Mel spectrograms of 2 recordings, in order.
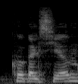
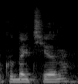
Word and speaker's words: Cobaltium: Nous avons eu Cobaltium ou Cobaltium, c'est comme vous voulez, mais normalement TI ça se prononce Sium, Cobaltium en lot.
